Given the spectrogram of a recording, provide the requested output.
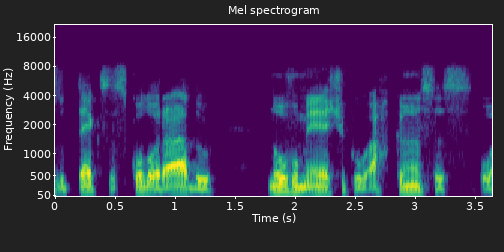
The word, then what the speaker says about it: Arkansas: Texas, Colorado, Novo México, Arkansas, ou Arkansas, como eles pronunciam aqui, Kansas e Louisiana.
